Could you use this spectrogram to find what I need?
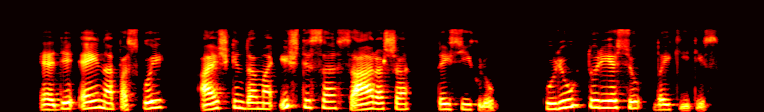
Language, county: Lithuanian, Šiauliai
